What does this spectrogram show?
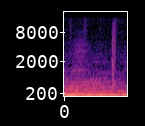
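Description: A big car's engine drones steadily in the background, a low humming rumble that holds at an even, moderate level as it drives by, with no voices.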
